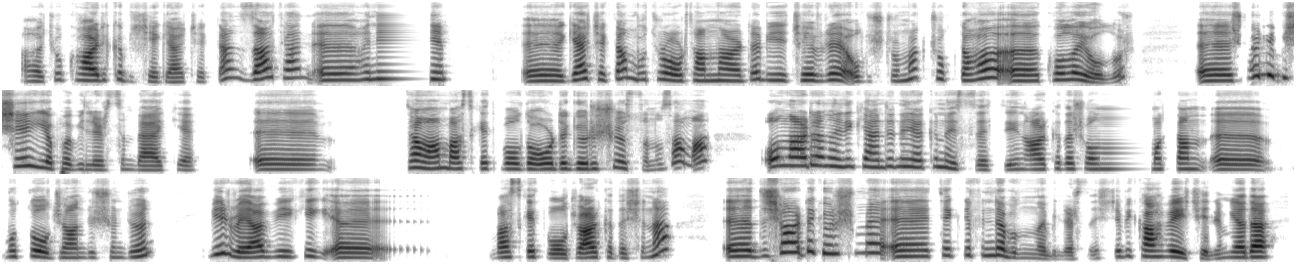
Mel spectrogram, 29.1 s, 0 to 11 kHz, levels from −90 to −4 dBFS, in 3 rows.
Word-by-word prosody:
A, 200 Hz, -1 st, -7 dB
çok 255 Hz, +4 st, -17 dB
harika 235 Hz, +1 st, +4 dB
bir -, -, -26 dB
şey 185 Hz, -2 st, -9 dB
gerçekten. 180 Hz, -, -6 dB
Zaten, 325 Hz, +4 st, +1 dB
eee, 245 Hz, -1 st, -1 dB
hani, 290 Hz, +2 st, -7 dB, 0.9 s
eee, 215 Hz, +1 st, 0 dB
gerçekten 270 Hz, +5 st, +1 dB
bu 265 Hz, -, -11 dB
tür 265 Hz, +1 st, -6 dB
ortamlarda 225 Hz, +2 st, 0 dB
bir 240 Hz, -1 st, -5 dB
çevre 235 Hz, +2 st, 0 dB
oluşturmak 215 Hz, -, -7 dB
çok 285 Hz, -2 st, -9 dB
daha, 235 Hz, -4 st, +4 dB
eee, 220 Hz, -, -1 dB
kolay 255 Hz, +2 st, 0 dB
olur. 155 Hz, -, -6 dB, 0.5 s
Eee, 220 Hz, +2 st, +3 dB, 0.2 s
şöyle 415 Hz, 0 st, +2 dB
bir 340 Hz, -, -4 dB
şey 320 Hz, 0 st, +2 dB
yapabilirsin 195 Hz, -5 st, -5 dB
belki: 170 Hz, 0 st, -3 dB, 0.5 s
Eee, 195 Hz, 0 st, -3 dB, 0.7 s
tamam 250 Hz, -2 st, +5 dB
basketbolda 220 Hz, -1 st, -1 dB
orada 215 Hz, +2 st, +2 dB
görüşüyorsunuz 215 Hz, -3 st, -4 dB
ama 250 Hz, +1 st, +1 dB, 0.4 s
onlardan, 335 Hz, +2 st, +4 dB
hani, 305 Hz, -1 st, -2 dB
kendine 300 Hz, +1 st, -2 dB
yakın 280 Hz, +1 st, -3 dB
hissettiğin, 190 Hz, -4 st, -7 dB
arkadaş 210 Hz, +2 st, -2 dB
olmaktan, 205 Hz, 0 st, -5 dB
eee, 190 Hz, -2 st, 0 dB, 0.2 s
mutlu 225 Hz, +2 st, -3 dB
olacağını 185 Hz, -3 st, +1 dB
düşündüğün 200 Hz, -, -4 dB, 0.4 s
1 330 Hz, +4 st, +1 dB
veya 205 Hz, +2 st, +5 dB
1-2, 225 Hz, +2 st, -5 dB
eee, 190 Hz, -, -1 dB, 0.7 s
basketbolcu 195 Hz, -4 st, 0 dB
arkadaşına, 195 Hz, -, +3 dB, 0.4 s
eee, 235 Hz, 0 st, +4 dB
dışarıda 390 Hz, -, +4 dB
görüşme, 365 Hz, 0 st, -2 dB
eee, 235 Hz, -1 st, +1 dB
teklifinde 270 Hz, 0 st, -1 dB
bulunabilirsin. 150 Hz, -6 st, -10 dB
İşte, 165 Hz, +9 st, -10 dB
bir 245 Hz, -, -12 dB
kahve 225 Hz, -2 st, +7 dB
içelim 165 Hz, -2 st, -3 dB
ya 200 Hz, 0 st, +4 dB
da, 210 Hz, -1 st, +10 dB
225 Hz, 130 wpm, -24 LUFS, 195-270 Hz, 0.9 s, da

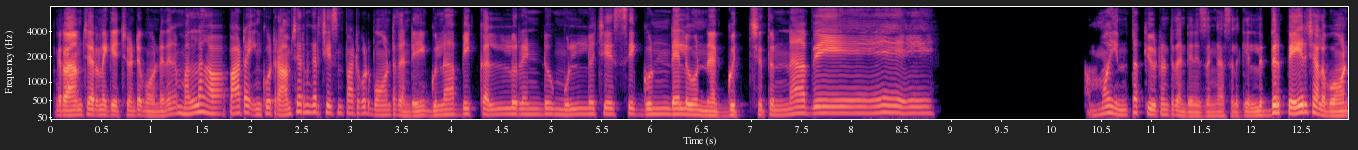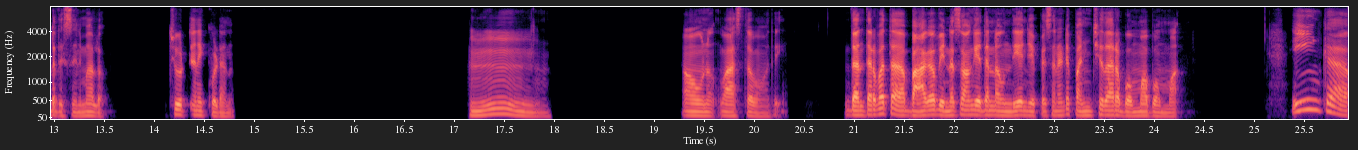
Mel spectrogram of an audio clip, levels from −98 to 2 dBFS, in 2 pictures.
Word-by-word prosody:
రామ్ 125 Hz, +1 st, +7 dB
చరణ్‌కిచ్చుంటే 125 Hz, -2 st, +1 dB
బాగుండేదని. 110 Hz, +8 st, -4 dB
మళ్ళా 180 Hz, +6 st, 0 dB
ఆ -, -, +3 dB, 0.2 s
పాట 165 Hz, +3 st, +3 dB
ఇంకోటి 165 Hz, +4 st, -4 dB
'రామ్ 140 Hz, -, +2 dB
చరణ్' 195 Hz, -2 st, -2 dB
గారు 195 Hz, -1 st, -3 dB
చేసిన 175 Hz, -1 st, -2 dB
పాట 165 Hz, 0 st, -3 dB
కూడా 155 Hz, -5 st, -5 dB
బాగుంటదండి. 125 Hz, -5 st, -3 dB, 0.2 s
గులాబీ 135 Hz, +3 st, -2 dB, 0.2 s
కళ్ళు 145 Hz, +3 st, -2 dB
రెండు 145 Hz, +1 st, -5 dB
ముళ్ళు 145 Hz, +3 st, -4 dB
చేసి 150 Hz, 0 st, -1 dB
గుండెలోన 145 Hz, -4 st, +1 dB, 0.2 s
గుచ్చుతున్నావే. 155 Hz, +7 st, 0 dB, 2.6 s
అమ్మో! 135 Hz, +9 st, -5 dB
ఇంత 130 Hz, +7 st, -5 dB
క్యూట్ 140 Hz, -2 st, 0 dB
ఉంటదంటే 125 Hz, -7 st, -4 dB
నిజంగా 100 Hz, +1 st, -6 dB
అసలుకి 100 Hz, +1 st, -6 dB
వీళ్ళిద్దరి 115 Hz, -, +3 dB
పెయిర్ 195 Hz, +6 st, +8 dB
చాలా 120 Hz, -, +3 dB
బాగుంటది 105 Hz, -2 st, 0 dB
సినిమాలో. 95 Hz, -2 st, -4 dB, 0.7 s
చూడటానికి 125 Hz, -4 st, -1 dB
కూడాను. 90 Hz, -1 st, -4 dB, 2.4 s
హ్మ్. 115 Hz, -7 st, -4 dB, 1.4 s
అవును. 105 Hz, -1 st, 0 dB, 0.2 s
వాస్తవం 100 Hz, -2 st, 0 dB
అది. -, -, -13 dB, 0.7 s
దాని 120 Hz, -1 st, +6 dB
తర్వాత 150 Hz, +4 st, +4 dB, 0.2 s
బాగా 125 Hz, -, +7 dB
విన్న 115 Hz, 0 st, +3 dB
సాంగ్ 125 Hz, -1 st, +4 dB
ఏదైనా 120 Hz, -1 st, +1 dB
ఉంది 105 Hz, +1 st, +1 dB
అని 115 Hz, -2 st, -1 dB
చెప్పేసనంటే 110 Hz, +5 st, -3 dB
'పంచదార 120 Hz, +3 st, +3 dB
బొమ్మ 100 Hz, +1 st, 0 dB
బొమ్మ.' 95 Hz, -1 st, -5 dB, 1.3 s
ఇంకా 250 Hz, -6 st, -1 dB
130 Hz, 120 wpm, -23 LUFS, 110-150 Hz, 2.6 s, పెయిర్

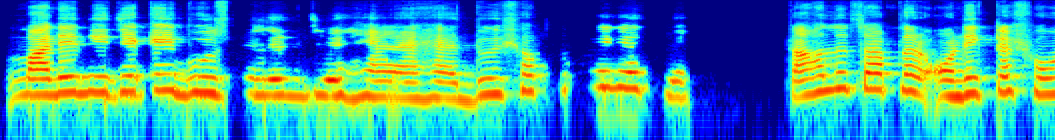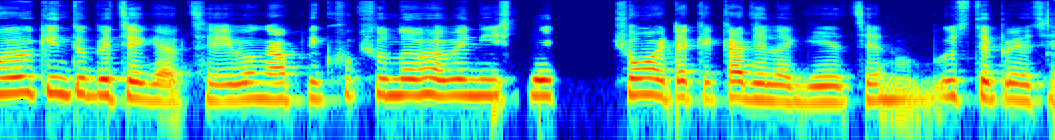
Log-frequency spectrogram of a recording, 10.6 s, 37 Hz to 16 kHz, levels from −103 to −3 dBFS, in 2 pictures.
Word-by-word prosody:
মানে 265 Hz, +2 st, +9 dB, 0.2 s
নিজেকেই 300 Hz, +2 st, +2 dB
বুঝ 290 Hz, -1 st, +3 dB
দিলেন 260 Hz, -1 st, 0 dB
যে 250 Hz, -, +3 dB
হ্যাঁ, 240 Hz, -2 st, +1 dB
হ্যাঁ, 225 Hz, -2 st, -1 dB
২ 270 Hz, +1 st, 0 dB
সপ্তাহ 310 Hz, +1 st, -4 dB
হয়ে 365 Hz, 0 st, 0 dB
গেছে? 345 Hz, -7 st, 0 dB, 0.6 s
তাহলে 295 Hz, +8 st, +4 dB
তো -, -, +4 dB
আপনার 315 Hz, -2 st, +1 dB
অনেকটা 275 Hz, +3 st, +3 dB
সময়ও 280 Hz, +1 st, +2 dB
কিন্তু 280 Hz, 0 st, -1 dB
বেঁচে 255 Hz, -3 st, +3 dB
গেছে 225 Hz, -, -7 dB
এবং 225 Hz, +2 st, -3 dB
আপনি 215 Hz, +2 st, -10 dB
খুব 270 Hz, -, -12 dB
সুন্দরভাবে 260 Hz, -1 st, +1 dB
নিশ্চয়ই 255 Hz, 0 st, 0 dB, 0.3 s
সময়টাকে 245 Hz, -4 st, 0 dB
কাজে 225 Hz, -2 st, +2 dB
লাগিয়েছেন 195 Hz, +2 st, -5 dB, 0.3 s
বুঝতে 245 Hz, 0 st, -2 dB
পেরেছে। 210 Hz, 0 st, -5 dB
260 Hz, 165 wpm, -24 LUFS, 235-285 Hz, 0.6 s, মানে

